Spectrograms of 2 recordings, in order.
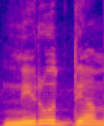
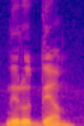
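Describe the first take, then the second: First: The vowel after r is drawn out long. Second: The vowel after r is short and quick. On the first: The speaker calls it wrong. "नहीं पढ़ना है" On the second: The speaker calls it right. "र पे छोटी ऊ की मात्रा है, तुरंत पढ़ के इसको द्य पे हमें पहुंच जाना है"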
